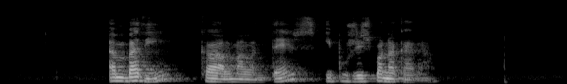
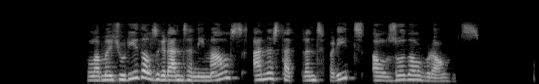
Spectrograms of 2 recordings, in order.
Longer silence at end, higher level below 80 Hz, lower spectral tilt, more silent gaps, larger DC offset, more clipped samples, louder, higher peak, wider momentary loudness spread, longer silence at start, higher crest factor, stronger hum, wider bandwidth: first, 1.3 s vs 0.6 s; second, -80 dBFS vs -66 dBFS; first, -6 dB/octave vs -4.5 dB/octave; second, none vs 3.66-3.71 s; neither; neither; second, -28 LUFS vs -23 LUFS; second, -8 dBFS vs -2 dBFS; first, 16 LU vs 12 LU; first, 1.1 s vs 0.85 s; about the same, 22 dB vs 20 dB; neither; first, 10 kHz vs 7.8 kHz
